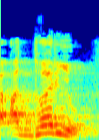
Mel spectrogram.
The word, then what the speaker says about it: अध्वर्यु: अच्छे से पढ़ लीजिएगा, अध्वर्यु, है ना।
